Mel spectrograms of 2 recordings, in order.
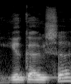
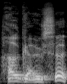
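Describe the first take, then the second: First: It begins with a Y sound. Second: It begins with an H sound. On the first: The speaker calls it wrong. "or Yugosa if you're Spanish" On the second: The speaker calls it right. "Hugosa, sorry"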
